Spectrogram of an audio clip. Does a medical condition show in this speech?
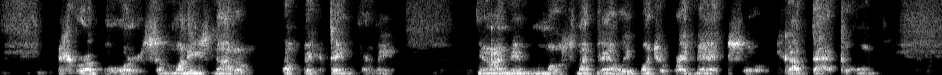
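Yes: total laryngectomy.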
